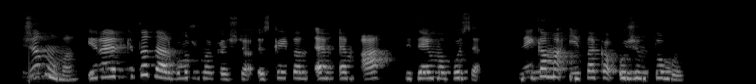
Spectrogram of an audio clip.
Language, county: Lithuanian, Klaipėda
